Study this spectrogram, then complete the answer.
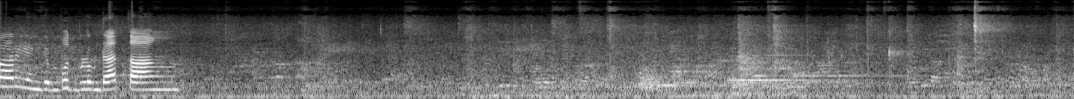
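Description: A baggage conveyor belt hums and rattles steadily.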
